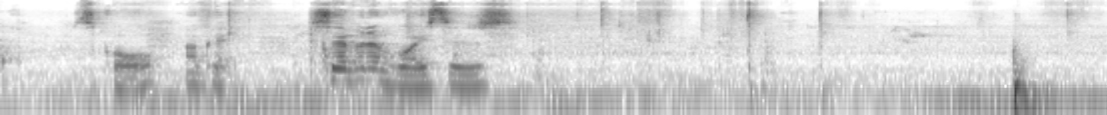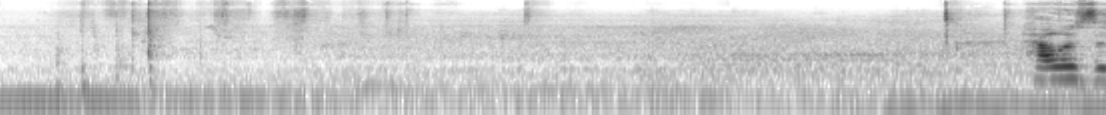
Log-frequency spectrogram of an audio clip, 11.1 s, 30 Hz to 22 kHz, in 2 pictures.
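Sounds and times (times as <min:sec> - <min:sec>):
low steady hum: 0:00.0 - 0:11.0
cards shuffling: 0:02.6 - 0:04.3, 0:05.2 - 0:07.8.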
